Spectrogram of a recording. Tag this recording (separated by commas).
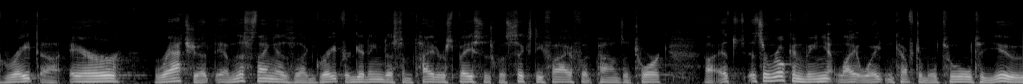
Speech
